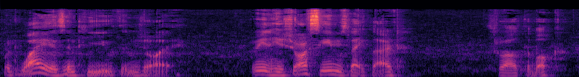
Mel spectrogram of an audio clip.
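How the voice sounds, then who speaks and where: A man's voice: medium pitch, unhurried, vocal fry, dark tone, husky. A man reading a novel aloud and stopping to muse on it enthusiastically. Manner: enthusiastic, muses aloud between passages. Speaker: reader discussing a novel.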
